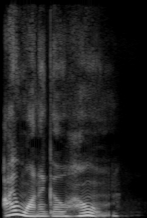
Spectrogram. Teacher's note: In English, words often connect, like want to becomes wanna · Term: linking sounds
